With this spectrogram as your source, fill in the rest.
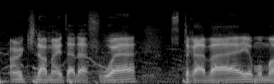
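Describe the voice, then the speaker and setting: A man speaks with a Quebec accent at a fairly low pitch. Noticeable background noise runs behind him. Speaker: community police officer. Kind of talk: news interview clip.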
